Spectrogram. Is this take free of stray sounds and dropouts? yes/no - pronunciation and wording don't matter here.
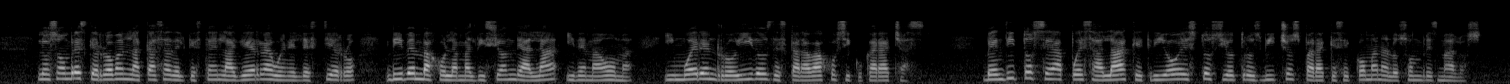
yes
